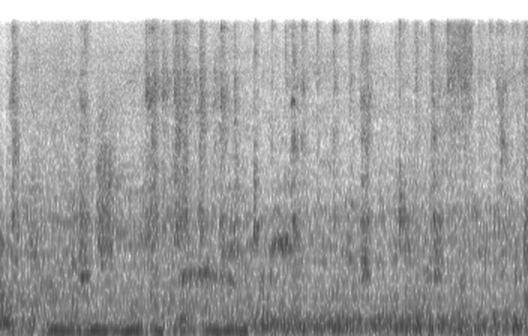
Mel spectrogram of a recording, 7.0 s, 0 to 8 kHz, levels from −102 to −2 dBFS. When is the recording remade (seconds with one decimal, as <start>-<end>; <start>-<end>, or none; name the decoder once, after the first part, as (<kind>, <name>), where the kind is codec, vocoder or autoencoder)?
3.3-7.0 (vocoder, HiFi-GAN)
